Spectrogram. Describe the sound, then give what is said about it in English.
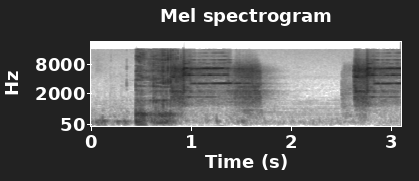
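An Opal card tap-on beep, recorded on a phone and played back: a loud, high-pitched electronic tone lasting about a second, then a short silence before a second matching tone begins and is cut off. “That's the Opal tap-on sound.”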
